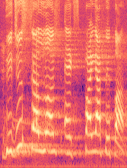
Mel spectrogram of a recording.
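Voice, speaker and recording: Casting: dramatic, aggrieved market trader, deliberate pace, theatrical, noisy reverberant hall. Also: female voice, high-pitched, darkish tone. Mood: indignant. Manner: exclamatory, deliberate. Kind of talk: theatrical stage-play acting. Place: theatre stage, picked up in the hall. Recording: echoey hall, noticeable background noise.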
